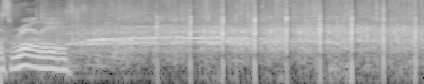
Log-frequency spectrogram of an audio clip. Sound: applause

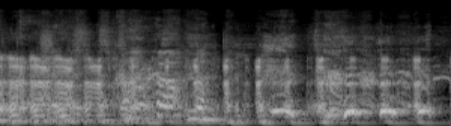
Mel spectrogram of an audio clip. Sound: laughing

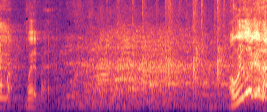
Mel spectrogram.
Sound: audience laughing

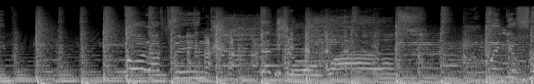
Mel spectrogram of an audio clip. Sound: laughs

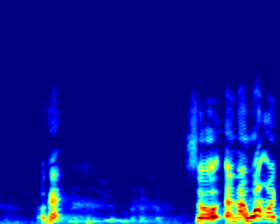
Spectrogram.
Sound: class chuckles

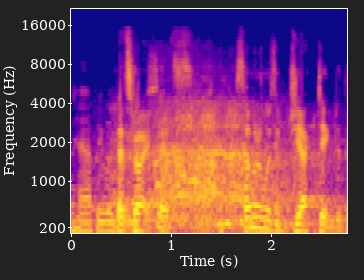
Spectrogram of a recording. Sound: laughter

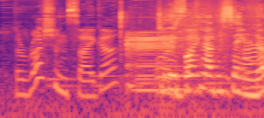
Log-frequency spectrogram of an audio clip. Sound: buzzer rings

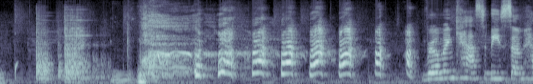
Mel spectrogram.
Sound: laughs

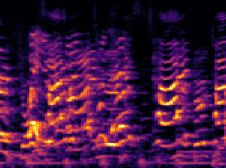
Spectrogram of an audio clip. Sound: family arguing

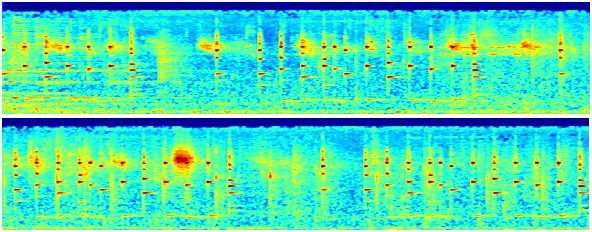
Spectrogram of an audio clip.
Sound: mobile ringing

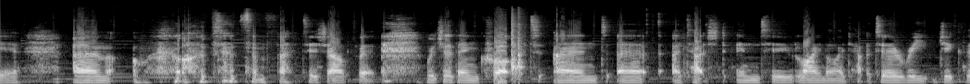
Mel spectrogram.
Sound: laughs

